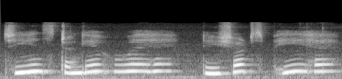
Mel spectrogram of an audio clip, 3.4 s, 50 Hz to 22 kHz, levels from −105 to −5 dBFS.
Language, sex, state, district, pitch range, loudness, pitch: Hindi, female, Madhya Pradesh, Bhopal, 310-360 Hz, -13 LUFS, 355 Hz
